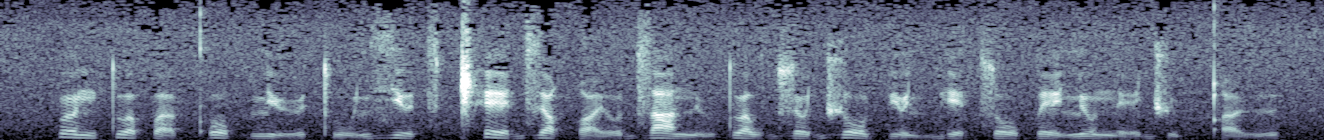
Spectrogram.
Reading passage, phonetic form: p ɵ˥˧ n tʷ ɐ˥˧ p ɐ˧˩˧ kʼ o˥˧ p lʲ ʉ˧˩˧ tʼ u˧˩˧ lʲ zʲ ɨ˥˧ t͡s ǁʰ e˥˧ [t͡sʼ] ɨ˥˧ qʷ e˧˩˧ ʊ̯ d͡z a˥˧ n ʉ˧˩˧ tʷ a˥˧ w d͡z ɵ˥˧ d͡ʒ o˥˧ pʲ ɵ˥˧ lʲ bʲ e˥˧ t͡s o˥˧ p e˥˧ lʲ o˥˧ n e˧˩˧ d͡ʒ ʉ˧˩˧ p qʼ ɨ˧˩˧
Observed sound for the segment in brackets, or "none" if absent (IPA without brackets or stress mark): d͡z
